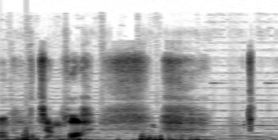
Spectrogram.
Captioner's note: exhales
